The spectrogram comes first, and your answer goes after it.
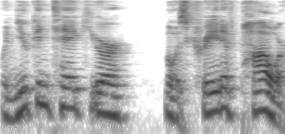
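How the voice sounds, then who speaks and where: A man speaks at a fairly slow pace in a somewhat breathy voice, his tone passionate and animated, with ordinary pitch variation on a very clean recording against a silent background. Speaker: mental health motivational YouTuber. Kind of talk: motivational monologue. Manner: passionate, animated.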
